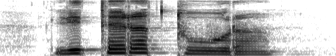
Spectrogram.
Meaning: literature
- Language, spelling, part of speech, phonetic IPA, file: Ukrainian, література, noun, [lʲiterɐˈturɐ], Uk-література.ogg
